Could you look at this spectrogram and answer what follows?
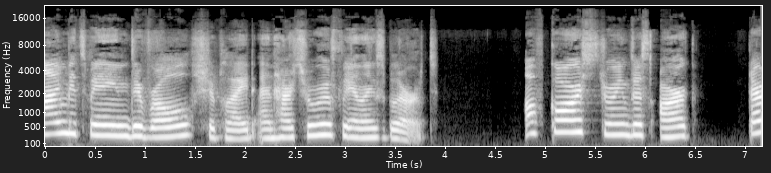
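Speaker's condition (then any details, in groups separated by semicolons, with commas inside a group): No condition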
